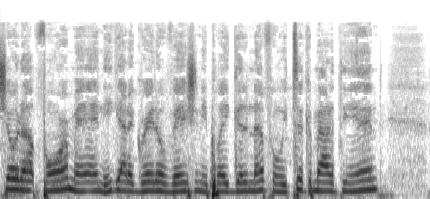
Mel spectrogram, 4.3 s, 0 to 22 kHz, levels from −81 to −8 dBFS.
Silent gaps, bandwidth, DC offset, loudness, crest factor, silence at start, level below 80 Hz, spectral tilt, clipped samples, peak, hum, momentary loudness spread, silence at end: none; 14 kHz; under 0.1%; -25 LUFS; 22 dB; 0 s; -40 dBFS; -6 dB/octave; under 0.1%; -4 dBFS; none; 5 LU; 0.1 s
